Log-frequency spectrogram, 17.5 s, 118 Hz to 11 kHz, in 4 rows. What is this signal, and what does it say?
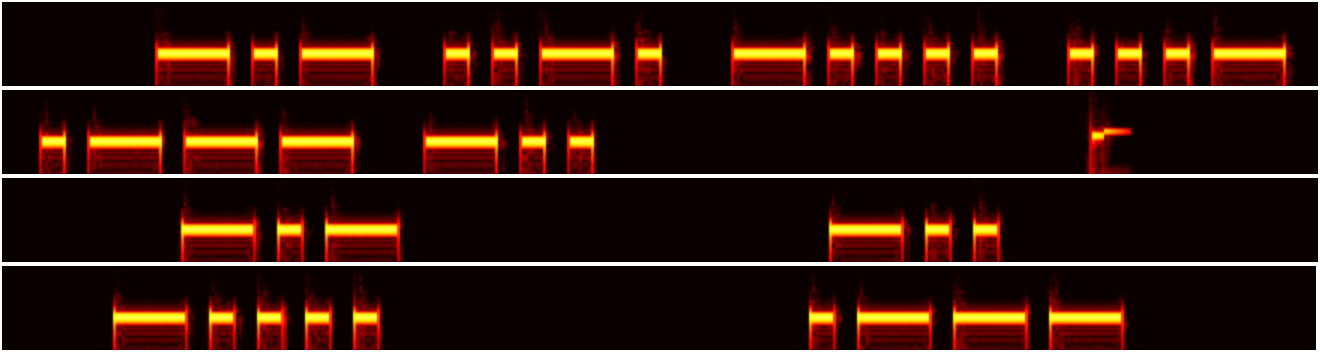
Morse code, heard as a keyed tone, about 15 wpm, spaced as for 9 wpm, 700 Hz. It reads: KF6VJD KD6J
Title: USA Call Signs - 6 Characters - 6x Character Spacing - 15wpm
